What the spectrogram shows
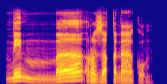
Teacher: Ketika ada nun sukun bertemu dengan mim, maka langsung kita tanpa membaca nunnya menjadi mimma razaqnakum.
